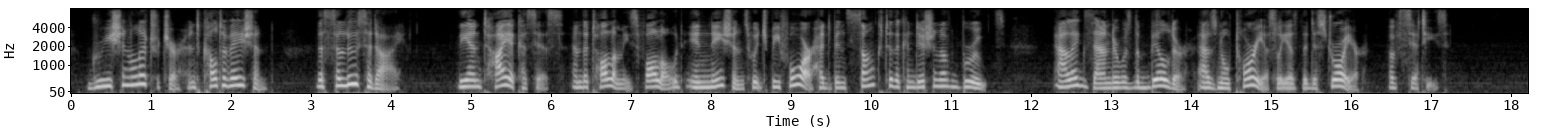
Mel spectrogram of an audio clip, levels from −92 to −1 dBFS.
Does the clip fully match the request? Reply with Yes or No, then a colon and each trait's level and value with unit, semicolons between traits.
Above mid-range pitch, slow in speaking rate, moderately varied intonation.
Yes: high, 215 Hz; slow, 115 wpm; average, 4.5 semitones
